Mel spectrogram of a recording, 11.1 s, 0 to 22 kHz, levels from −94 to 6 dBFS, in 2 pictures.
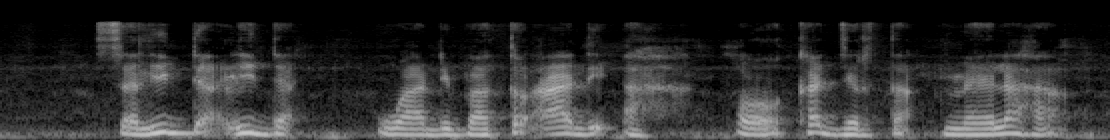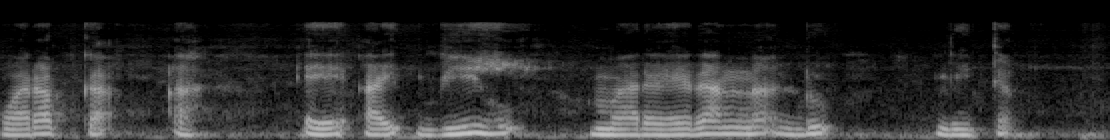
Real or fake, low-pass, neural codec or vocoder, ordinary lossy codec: fake; none; codec, 24 kHz, 6 kbps, HILCodec; none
